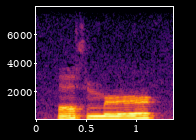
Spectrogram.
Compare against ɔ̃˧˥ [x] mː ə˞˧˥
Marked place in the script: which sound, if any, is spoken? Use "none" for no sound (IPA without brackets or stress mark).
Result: x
